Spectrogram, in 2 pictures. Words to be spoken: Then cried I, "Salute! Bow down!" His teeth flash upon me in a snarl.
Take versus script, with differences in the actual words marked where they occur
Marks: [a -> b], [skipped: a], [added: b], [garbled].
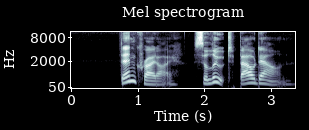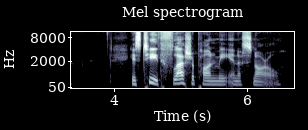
Then cried I, "Salute! Bow down!" His teeth flash upon me in a snarl.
